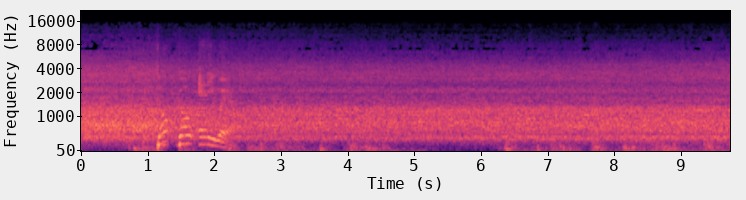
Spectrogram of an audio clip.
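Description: A large crowd roars steadily in a big arena.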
